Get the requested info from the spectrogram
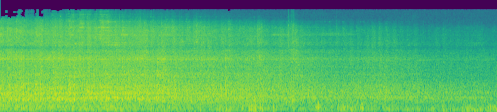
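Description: Container train's wagons rolling past on the rails, their wheels running over the track, the sound fading steadily as the last wagons pass and the train draws away.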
